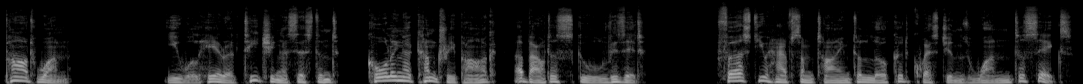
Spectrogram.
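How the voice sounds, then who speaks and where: Formal low-pitched man, lively intonation. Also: slightly rough, no echo, clean studio sound. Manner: formal, measured. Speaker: exam announcer. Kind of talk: scripted exam instructions.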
